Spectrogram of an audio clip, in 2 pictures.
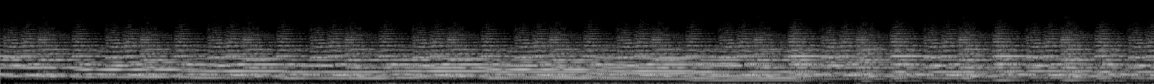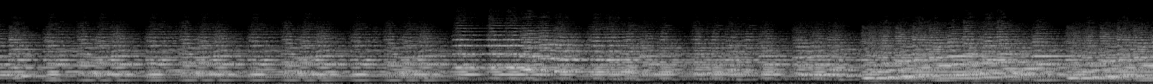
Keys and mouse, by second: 0.1 middle click, 0.6 s, 1.5 click, 1.7 g, 1.8 z, 2.3 click, 2.7 middle click, 3.7 g, 4.1 y, 4.4 click, 4.7 z, 6.1 click, 6.6 middle click, 7.4 s, 7.8 z, 8.3 click, 8.6 z, 9.3 click, 10.1 middle click, 11.2 shift+middle click, 12.4 middle click, 13.0 click, 14.3 shift+d, 14.6 x, 15.5 click, 15.8 s, 16.2 click, 16.4 s, 16.7 z, 17.5 click, 18.1 z, 18.3 click, 18.5 middle click, 20.6 g, 21.3 y, 22.3 g, 22.4 x.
